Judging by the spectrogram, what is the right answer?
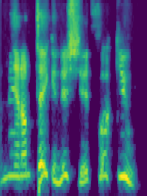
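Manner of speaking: put-on high, rough, furious woman voice outburst. Imitating a desperate mother who flips out: imitating an angry woman flipping out. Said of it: "she gonna flip".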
